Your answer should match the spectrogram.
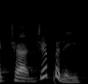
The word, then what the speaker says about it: ChatGPT: And amusingly, I did have this talk edited not just by ChatGPT, which is how you do pronounce it, but also by GitHub Copilot.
